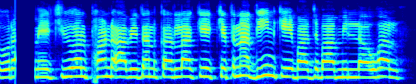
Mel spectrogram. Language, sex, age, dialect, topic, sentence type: Magahi, female, 60-100, Central/Standard, banking, statement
